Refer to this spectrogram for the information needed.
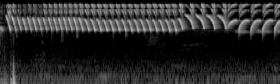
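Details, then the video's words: Canary singing a lure song to prompt other canaries to join in: a long, fast trill of identical high notes, about four per second, sliding into slower, falling whistled phrases. "Pancingan Suara Burung Kenari Lagu Unik! Buat Kenari Mana Saja Pasti Ikut Bunyi"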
